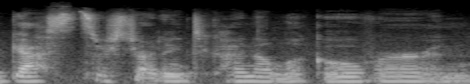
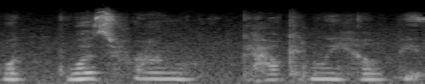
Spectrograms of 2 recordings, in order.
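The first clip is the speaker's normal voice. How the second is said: soft, higher, soothing question; gently calm the angry client down; 5 semitones higher, 7 dB quieter than usual. Retold or imitated. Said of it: "in such a calm voice".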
